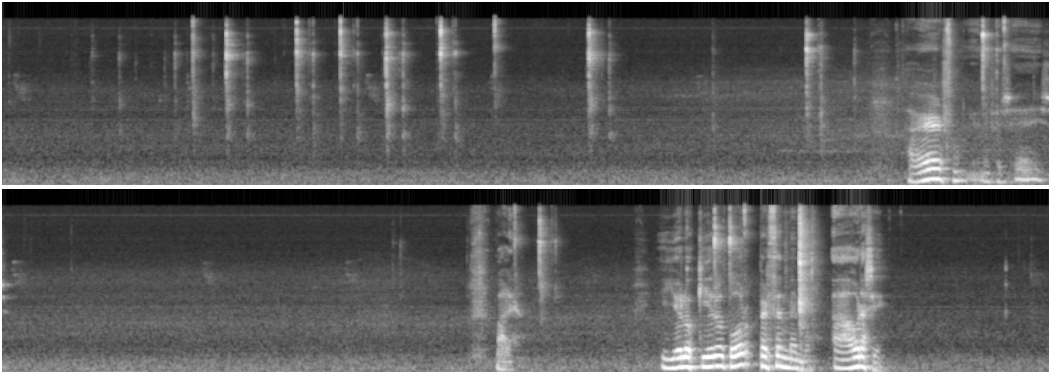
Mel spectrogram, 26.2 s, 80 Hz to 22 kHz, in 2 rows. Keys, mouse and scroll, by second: 2.7 Right, 3.6 Left, 4.1 Left, 4.8 Right, 5.4 Left, 7.3 l, 10.0 Escape, 12.2 F6, 19.8 Up, 22.0 Down, 22.1 Down, 23.0 Return.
